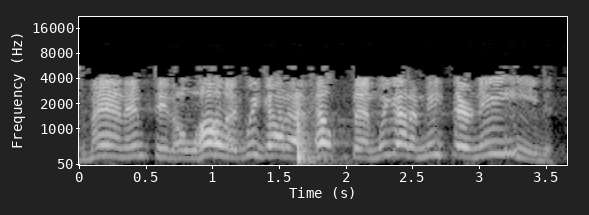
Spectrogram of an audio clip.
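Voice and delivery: acted fervent rallying cry; emotional appeal. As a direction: plead loudly like someone swept up by the cause. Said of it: "He's emotionally driven".

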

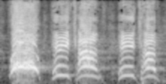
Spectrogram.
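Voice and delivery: very high, loud whoop and shout; excited whooping. Acted. The Father seeing you coming, excited whooping. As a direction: whoop with joy at the sight. Father runs to returning son.

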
